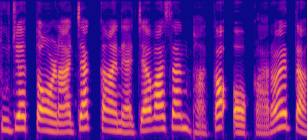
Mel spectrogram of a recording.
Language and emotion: Goan Konkani, disgusted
